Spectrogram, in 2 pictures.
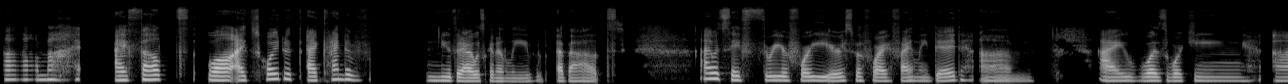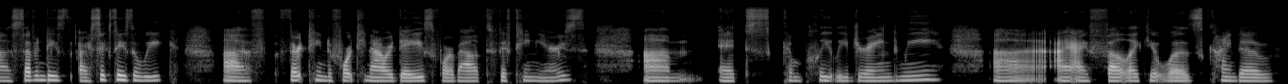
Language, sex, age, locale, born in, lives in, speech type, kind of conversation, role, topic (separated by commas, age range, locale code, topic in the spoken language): English, female, 40-44, en-US, United States, United States, conversation, podcast, guest, How do you approach goals that both excite and intimidate you?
